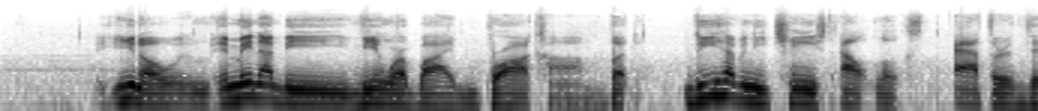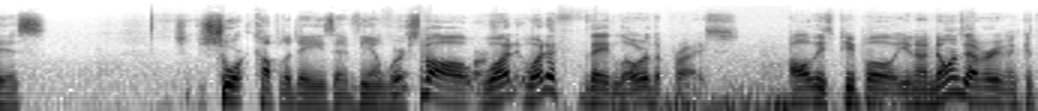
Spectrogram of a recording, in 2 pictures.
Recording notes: Recorded at VMware Explore 2023 EU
